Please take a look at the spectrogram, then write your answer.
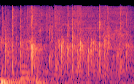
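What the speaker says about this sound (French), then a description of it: "Applaudissez pour vous." An audience breaks into applause: a dense, steady patter of many hands that fills the short moment at an even level, with faint voices mixed underneath.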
